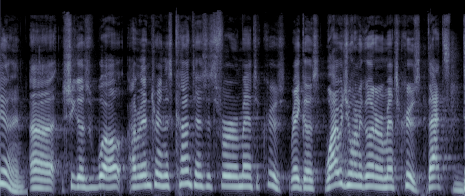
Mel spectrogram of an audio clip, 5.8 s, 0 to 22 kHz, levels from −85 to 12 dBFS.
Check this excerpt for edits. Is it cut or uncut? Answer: uncut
